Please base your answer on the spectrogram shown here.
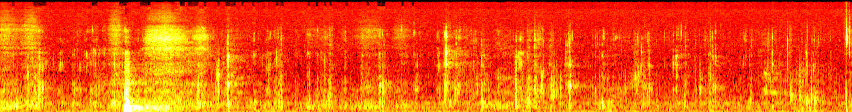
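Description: Close bite into homemade pork and leek sausage, followed by soft, irregular chewing and mouth noises at low volume, with no talking.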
